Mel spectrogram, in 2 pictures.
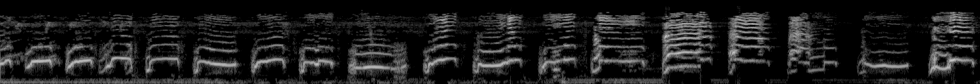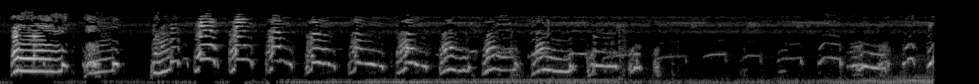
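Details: Village scene of Golden Labrador puppies squealing and yelping in an irregular stream of short, high, wavering cries, some grouped in quick runs, with a low droning hum sounding in stretches behind them.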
